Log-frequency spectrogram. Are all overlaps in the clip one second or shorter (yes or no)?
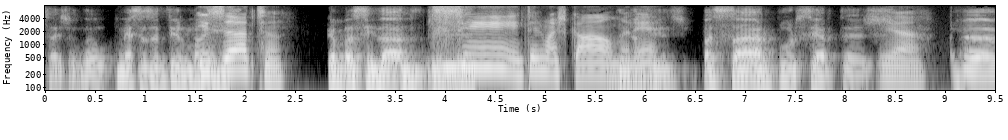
yes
